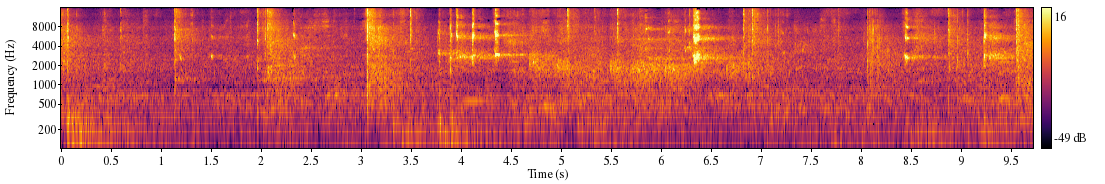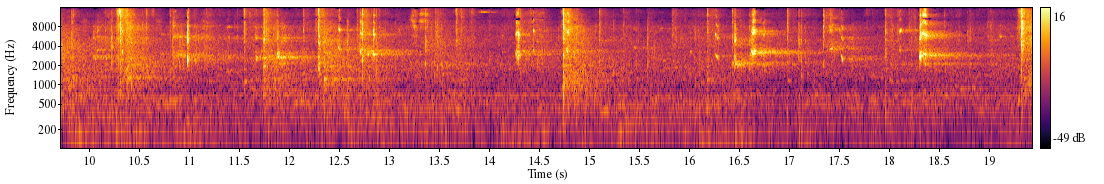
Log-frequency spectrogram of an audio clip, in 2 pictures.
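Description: Shoes squeak on a hard floor in a large echoing hall.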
